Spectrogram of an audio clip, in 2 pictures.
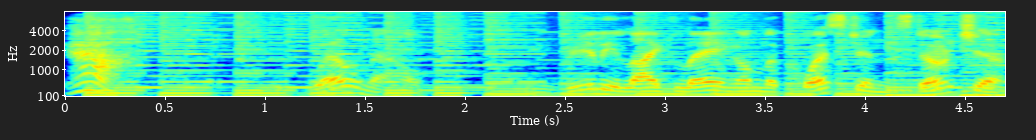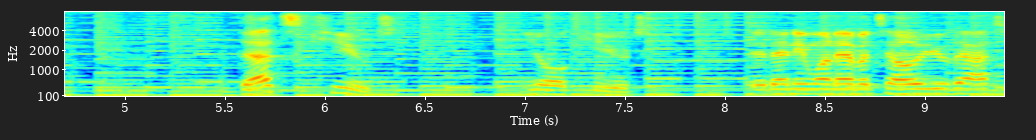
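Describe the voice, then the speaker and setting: A man's voice: a little high, animated, a little slow, long pauses, over music. A man voicing a shifty, cheeky witness with a folksy, evasive, blustering manner in a fan audio drama. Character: shifty, cheeky male animal witness on the stand.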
